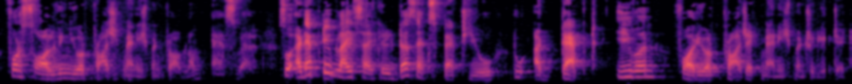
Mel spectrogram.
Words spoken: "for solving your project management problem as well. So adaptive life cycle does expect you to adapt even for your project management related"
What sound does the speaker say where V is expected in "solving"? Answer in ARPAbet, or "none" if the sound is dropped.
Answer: V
